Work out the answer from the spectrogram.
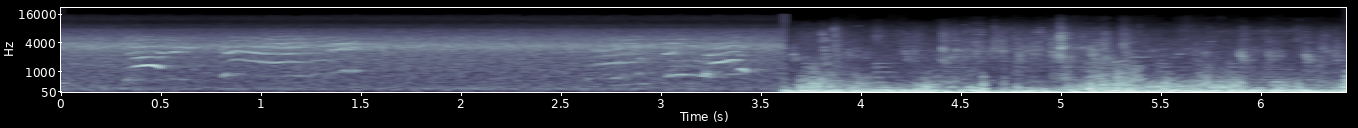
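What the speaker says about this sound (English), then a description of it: "day one activities continue at the waterfall" A waterfall at Jenolan Caves: birds chirp over a soft background, then a loud, steady, broadband roar of falling water abruptly takes over and continues to the end.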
